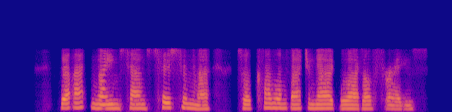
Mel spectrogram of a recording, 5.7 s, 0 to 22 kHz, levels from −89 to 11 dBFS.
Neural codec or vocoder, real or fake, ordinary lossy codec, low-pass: codec, 16 kHz, 0.5 kbps, FreqCodec, smaller model; fake; none; 3.6 kHz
